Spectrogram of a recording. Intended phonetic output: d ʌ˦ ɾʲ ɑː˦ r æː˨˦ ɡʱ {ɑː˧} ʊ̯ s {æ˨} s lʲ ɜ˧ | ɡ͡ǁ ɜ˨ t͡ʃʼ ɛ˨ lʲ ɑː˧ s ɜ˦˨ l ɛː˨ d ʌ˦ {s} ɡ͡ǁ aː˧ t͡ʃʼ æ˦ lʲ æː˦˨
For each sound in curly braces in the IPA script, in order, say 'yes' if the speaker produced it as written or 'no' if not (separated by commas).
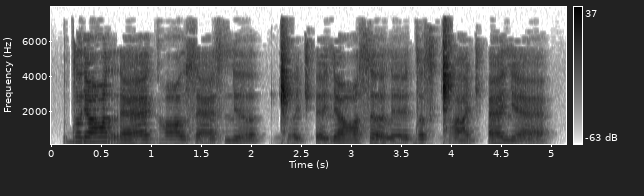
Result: yes, no, yes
